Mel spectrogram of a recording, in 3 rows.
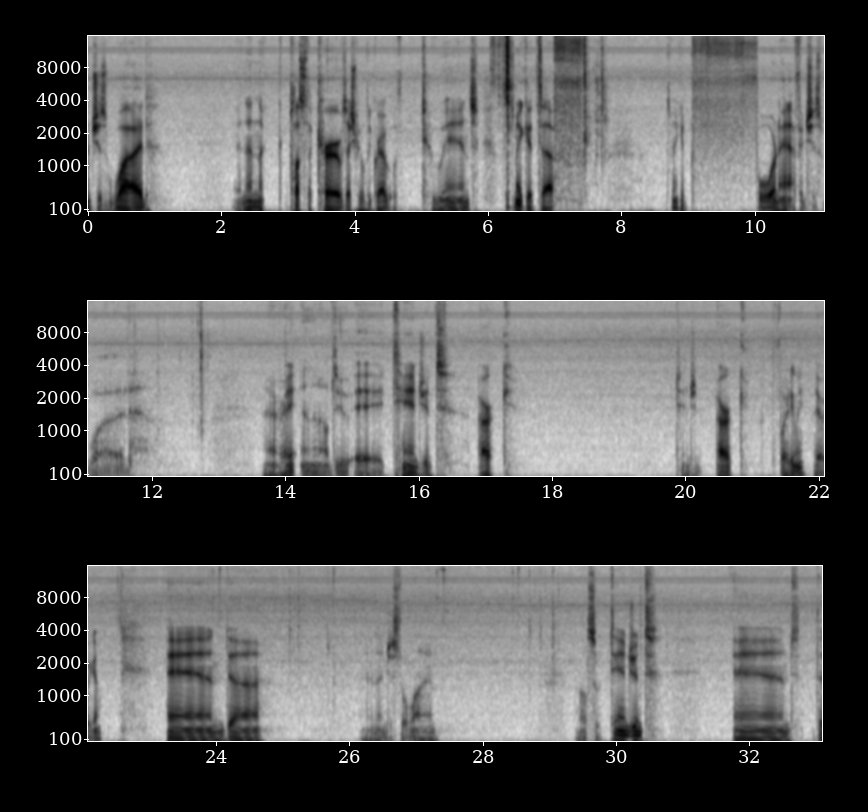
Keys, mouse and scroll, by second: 11.6 4, 12.1 ., 12.6 5, 13.8 Escape, 14.0 Escape, 14.7 alt+a, 16.2 click, 23.9 click, 25.1 Escape, 25.2 Escape, 25.7 l, 27.3 click, 28.4 click, 28.7 Escape, 28.9 Escape, 29.0 Escape, 29.6 Escape, 30.4 Escape.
